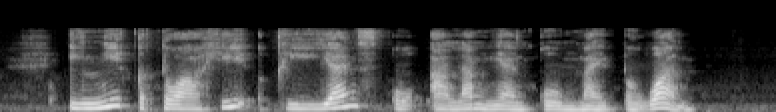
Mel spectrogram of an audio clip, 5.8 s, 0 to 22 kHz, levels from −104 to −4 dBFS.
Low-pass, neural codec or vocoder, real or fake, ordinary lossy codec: 7.2 kHz; codec, 16 kHz, 16 kbps, FunCodec, trained on LibriTTS, 50 frames a second; fake; AAC, 48 kbps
